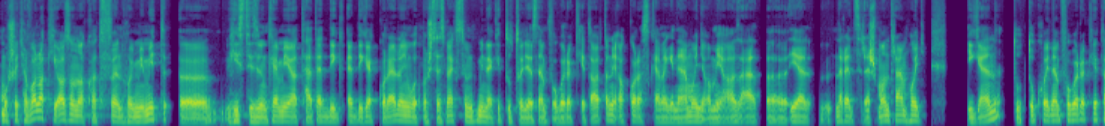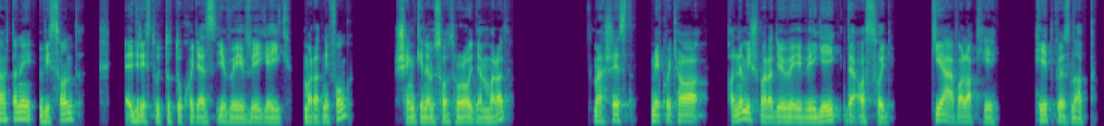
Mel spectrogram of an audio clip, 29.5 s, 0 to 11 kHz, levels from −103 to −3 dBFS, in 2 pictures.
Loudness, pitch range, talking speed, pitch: -22 LUFS, 85-120 Hz, 170 wpm, 95 Hz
